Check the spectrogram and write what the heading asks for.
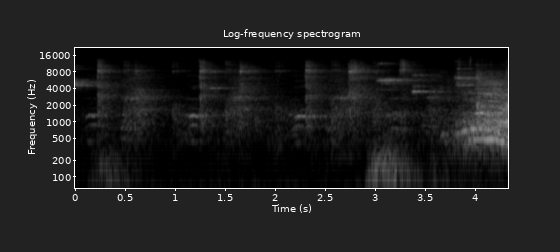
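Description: Table tennis rally: the celluloid-type ball clicking off bats and table about twice a second, each hit with a short ping. Near the end crowd applause swells up as the point ends.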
